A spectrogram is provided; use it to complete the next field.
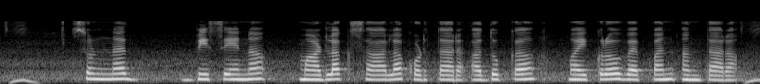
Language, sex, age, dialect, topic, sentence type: Kannada, female, 18-24, Northeastern, banking, statement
